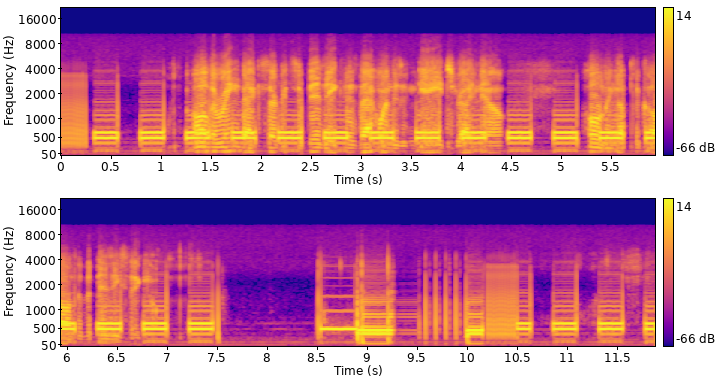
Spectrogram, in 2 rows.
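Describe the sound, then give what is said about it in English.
Telephone dialing of two more digits followed by a reorder tone, heard as a long run of short, evenly spaced electronic tone bursts in a steady on-off pattern with a brief pause near the end. “Now, if I dial 2 more digits, the first one will be pulse repeated, which will do nothing. The second one will be stored, and it'll put on a reorder. So I'll dial 2 more digits now.”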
